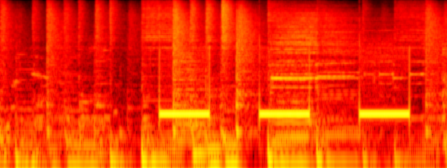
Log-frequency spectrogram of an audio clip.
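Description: A phone line busy tone after a dropped call: three steady, mid-pitched beeps, each about half a second with short gaps, over a busy music bed.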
